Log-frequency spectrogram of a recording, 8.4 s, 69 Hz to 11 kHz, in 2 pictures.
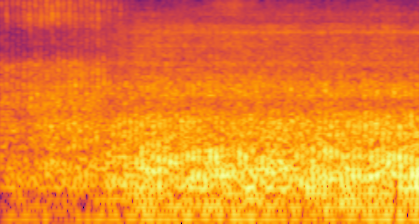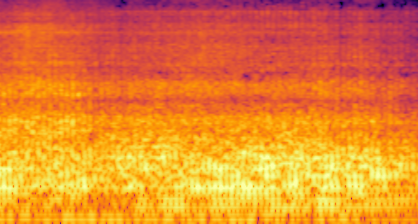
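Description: Presidential VH-3D or VH-60N helicopter in flight, a steady loud rotor chop and turbine roar holding constant and close throughout with no voices.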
